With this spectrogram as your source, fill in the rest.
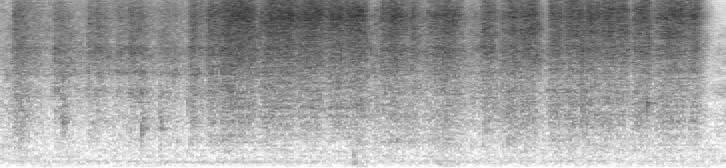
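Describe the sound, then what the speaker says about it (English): A cheap hand-pump sprayer mists potted hoya cuttings and the soil beneath them with steady bursts of hissing spray, close and fairly loud, with short breaks between squeezes and no talking. "spray the hell out of everything"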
